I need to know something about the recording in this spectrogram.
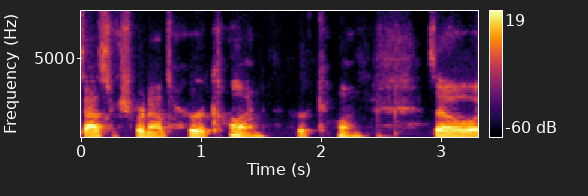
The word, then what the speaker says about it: Hurricane: we went up to this little challenge not pronounced hurricane as most West folks would say but it's astronauts Huracan or come on so it's a small Mormon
